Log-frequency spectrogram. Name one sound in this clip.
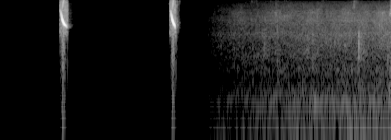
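A bat gives two short, sharp, high chirps.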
